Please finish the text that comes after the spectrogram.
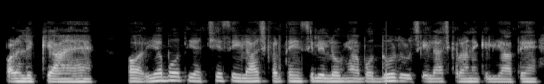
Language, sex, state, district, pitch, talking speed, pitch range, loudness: Hindi, male, Uttar Pradesh, Etah, 140 Hz, 295 wpm, 130-150 Hz, -18 LUFS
